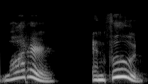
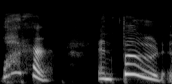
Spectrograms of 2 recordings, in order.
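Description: First: Milder, less high re-enacted call; offering. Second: High imitated demand, pushed louder at the end; mock yell. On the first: Passerby handing over water and food, lifted offering voice. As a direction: hold out what was asked for, voice lifted a little. She presents the items to him. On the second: Screaming man telling passerby his needs, high mock yell. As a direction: act out yelling a need. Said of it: "he's just screaming at nobody".

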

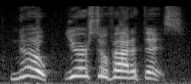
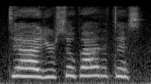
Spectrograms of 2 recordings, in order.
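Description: First: Louder comeback, punching YOU'RE; dad's retort. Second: Put-on higher-pitched kid griping at Dad; whining son voice. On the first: Acted. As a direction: throw it back at the son, loudly. Dad answers son back in kind. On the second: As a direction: play a son taunting his father. Acts son scolding dad in game.

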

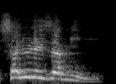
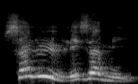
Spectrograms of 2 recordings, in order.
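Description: First: Quick model phrase. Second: Said in the usual way. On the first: Shown as a demonstration.

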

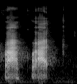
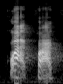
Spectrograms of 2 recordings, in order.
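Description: First: Breathy whispered quacks; whispered duck quack. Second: Put-on loud, bright quacking for the kids; playful loud duck call. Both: Shown as a demonstration. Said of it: "Let's make a duck sound".

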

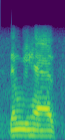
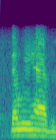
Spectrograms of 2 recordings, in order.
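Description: No difference in how they are said.

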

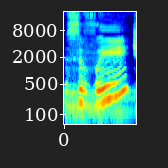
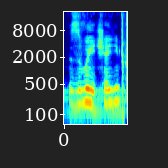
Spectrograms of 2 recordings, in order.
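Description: First: Slow syllables. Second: Said in the usual way. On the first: Shown as a demonstration. Teacher to pupils, slowly sounding out Звичаї. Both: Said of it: "Називаємо перше слово".

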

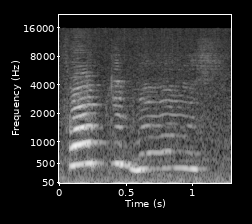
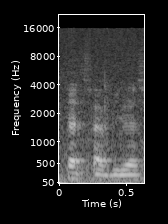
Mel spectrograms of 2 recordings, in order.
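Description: First: Drawn-out, high sing-song "Fabulous". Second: Said in the usual way. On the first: Pretend. Teasing his co-player, camp fabulous drawl. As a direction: stretch "Fabulous" up high and slow. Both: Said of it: "I'm sounding fabulous right now".

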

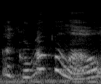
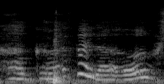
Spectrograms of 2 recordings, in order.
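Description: First: High, lilting mouse question; surprised little mouse. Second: Slow, questioning snake voice; puzzled snake. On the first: Mouse feigning surprise at snake's ignorance, high and lilting. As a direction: echo it back in a high mouse voice. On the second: Snake asking mouse about an unknown beast, slow and puzzled. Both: Acted.

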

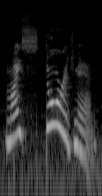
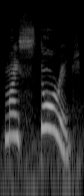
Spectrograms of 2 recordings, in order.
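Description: First: Mock despair, stretched long; anguished wail. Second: Slow drawn-out wail, higher; mock despair, stretched long; anguished wail. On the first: Losing storage in game. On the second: Losing storage again. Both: Real, not acted. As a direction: wail it out in dismay.

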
